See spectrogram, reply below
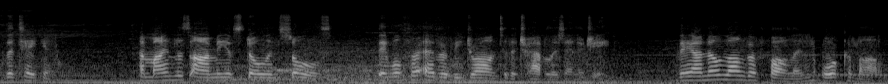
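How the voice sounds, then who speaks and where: A woman's voice: sits low, over music, natural voice. A woman playing a grave, commanding warrior-mage. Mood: urgent. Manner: solemn, measured, commanding. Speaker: game character. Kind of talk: video game cutscene acting. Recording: game mix with loud score.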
